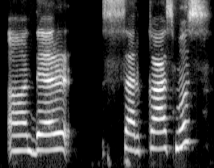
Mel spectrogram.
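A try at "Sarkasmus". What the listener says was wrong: Sarcasmus, not ser. Sarcasm. Open your mouth.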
